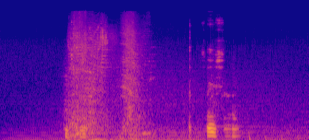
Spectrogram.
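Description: A game menu plays a shimmering reward sound.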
